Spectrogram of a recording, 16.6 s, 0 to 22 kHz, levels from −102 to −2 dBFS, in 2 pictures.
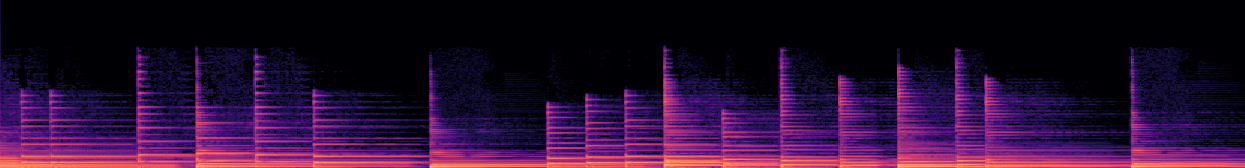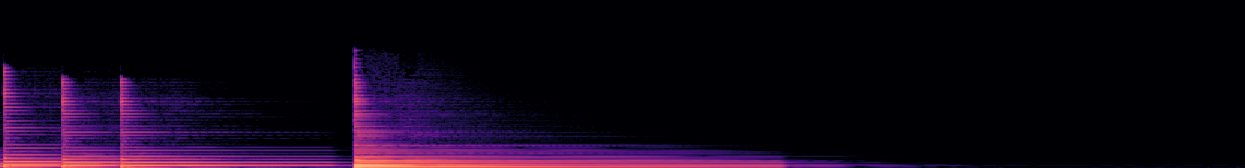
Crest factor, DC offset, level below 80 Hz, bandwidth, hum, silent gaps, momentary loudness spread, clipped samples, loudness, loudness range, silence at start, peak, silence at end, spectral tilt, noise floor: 22 dB; under 0.1%; -66 dBFS; 15.5 kHz; none; none; 18 LU; under 0.1%; -26 LUFS; 10 LU; 0 s; -4 dBFS; 3.05 s; -5.5 dB/octave; under -90 dBFS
